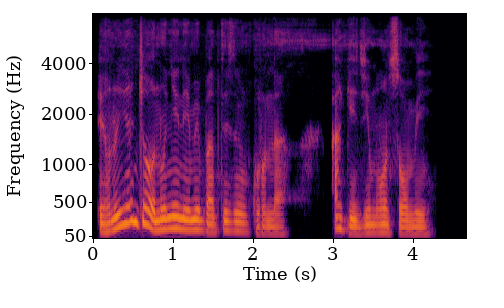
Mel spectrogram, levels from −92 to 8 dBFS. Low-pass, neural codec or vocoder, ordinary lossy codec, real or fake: none; codec, 16 kHz, 4 kbps, X-Codec, HuBERT features, trained on LibriSpeech; none; fake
